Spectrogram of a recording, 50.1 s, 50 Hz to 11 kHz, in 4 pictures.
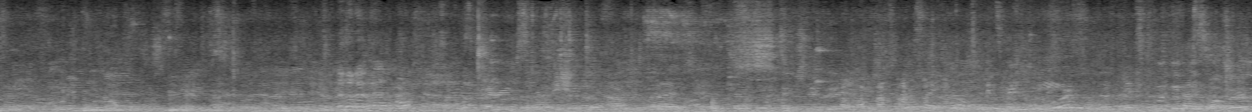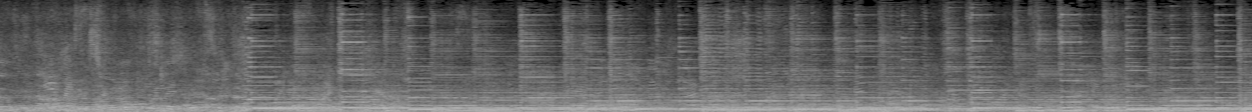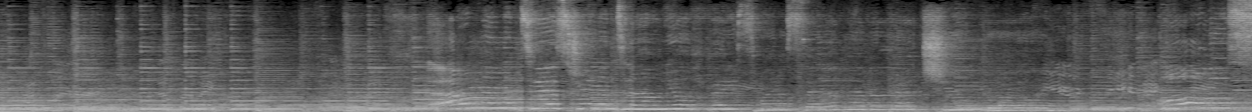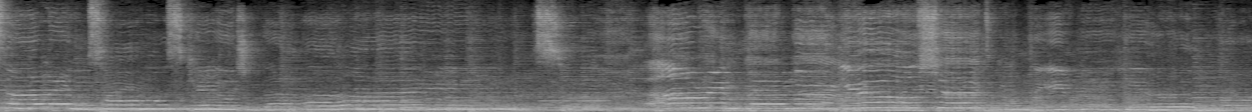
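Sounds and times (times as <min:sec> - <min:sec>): acoustic guitars playing: 0:00.0 - 0:50.0
woman singing: 0:29.2 - 0:50.0.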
